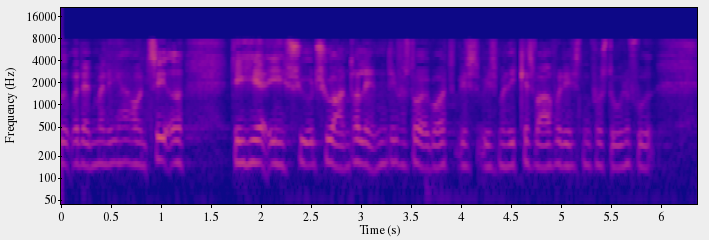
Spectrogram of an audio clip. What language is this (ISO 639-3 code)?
dan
